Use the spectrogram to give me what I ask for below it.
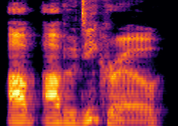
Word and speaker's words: abudikro: A booty crow. Oh, sorry, I put the emphasis on the wrong syllable. It's abudikro.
